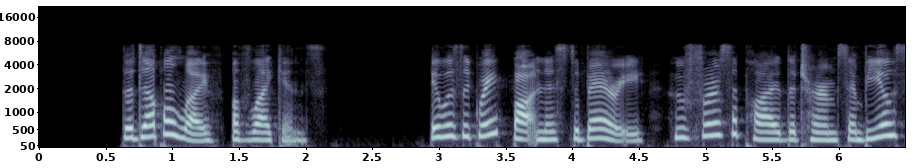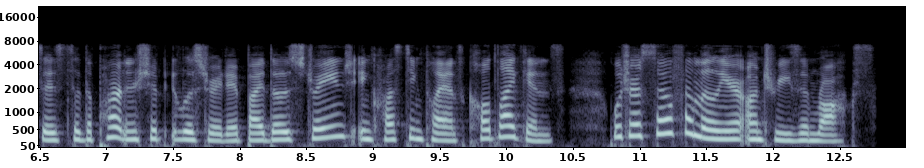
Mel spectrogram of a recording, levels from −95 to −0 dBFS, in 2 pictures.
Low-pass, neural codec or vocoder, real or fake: 7.2 kHz; codec, 16 kHz, 4 kbps, FunCodec, trained on Chinese and English, 50 frames a second; fake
